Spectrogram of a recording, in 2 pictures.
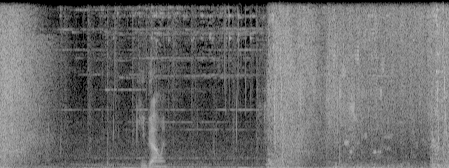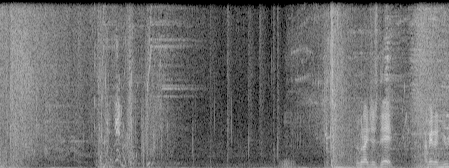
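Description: Magical blasts and clashes burst from a video game fight.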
